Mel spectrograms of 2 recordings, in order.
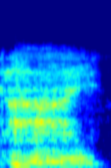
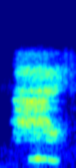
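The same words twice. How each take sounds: First: It is said in a deep, gravelly voice. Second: It is said as a light, little whisper.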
